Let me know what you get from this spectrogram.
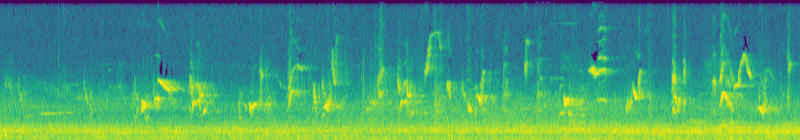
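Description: Small birds chirping in many short, high calls over a steady background hiss.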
